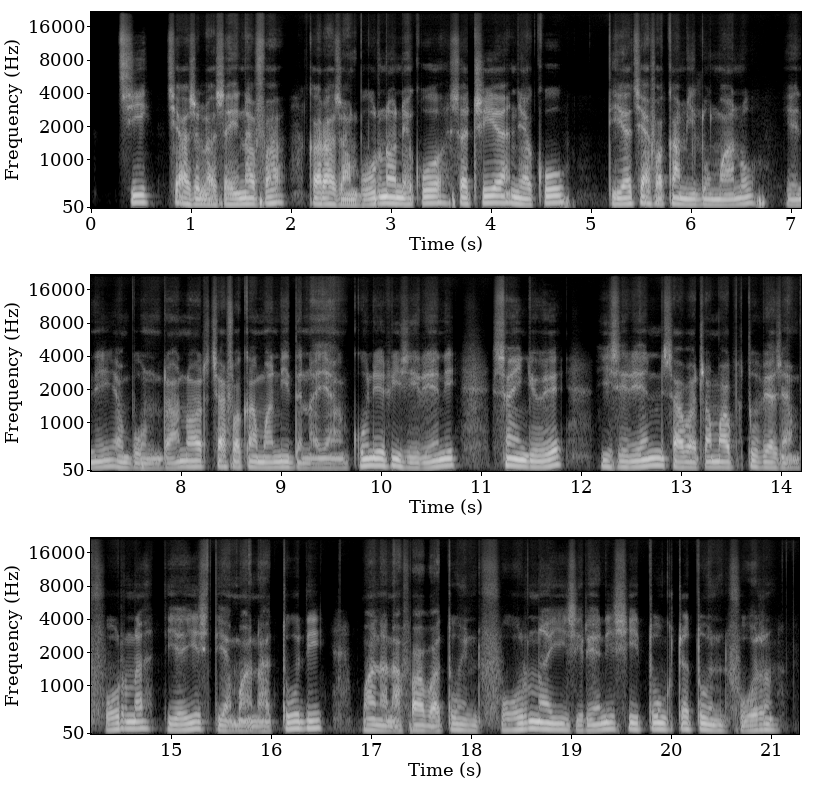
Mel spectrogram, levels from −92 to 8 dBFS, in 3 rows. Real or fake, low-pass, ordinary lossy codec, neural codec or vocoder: fake; none; none; autoencoder, 48 kHz, 128 numbers a frame, DAC-VAE, trained on Japanese speech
